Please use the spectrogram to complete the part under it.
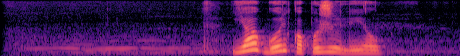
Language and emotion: Russian, sad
